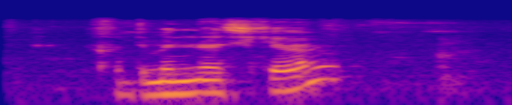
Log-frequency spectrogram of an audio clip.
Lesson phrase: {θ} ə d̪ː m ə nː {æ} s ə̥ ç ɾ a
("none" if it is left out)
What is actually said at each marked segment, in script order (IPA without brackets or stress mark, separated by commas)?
χ, æ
